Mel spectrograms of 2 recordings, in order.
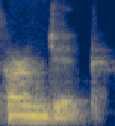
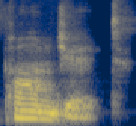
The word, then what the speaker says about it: Parmjit: a little bit further my name this is my name for this physical body is actually pronounced paramjit it's a punjabi name and i was born in india came over here and and when the name was translated because there's a uh certain pronunciations that people find difficult in english um my name was spelled as parmjit and so most of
